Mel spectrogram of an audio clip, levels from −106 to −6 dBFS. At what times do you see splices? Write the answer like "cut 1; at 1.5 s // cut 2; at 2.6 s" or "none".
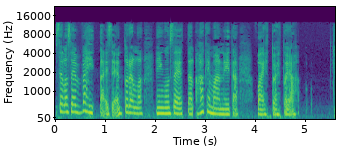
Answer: cut 1; at 2.8 s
